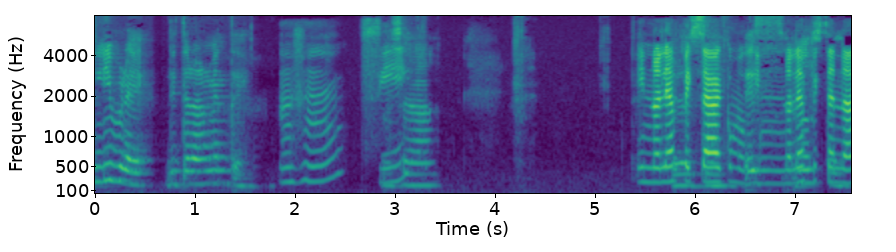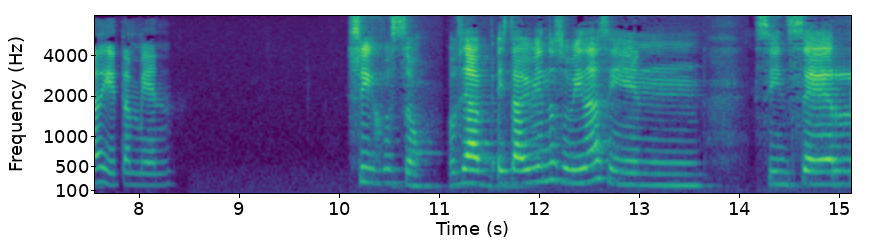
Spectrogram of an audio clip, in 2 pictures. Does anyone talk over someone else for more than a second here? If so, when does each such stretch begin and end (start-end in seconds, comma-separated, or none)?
5.7-7.5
